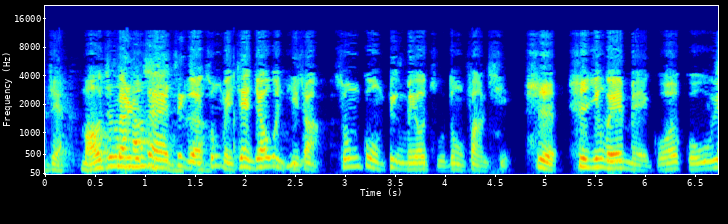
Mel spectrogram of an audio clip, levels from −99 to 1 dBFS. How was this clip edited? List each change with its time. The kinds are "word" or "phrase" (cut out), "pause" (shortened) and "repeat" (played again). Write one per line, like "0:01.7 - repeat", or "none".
0:05.2 - pause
